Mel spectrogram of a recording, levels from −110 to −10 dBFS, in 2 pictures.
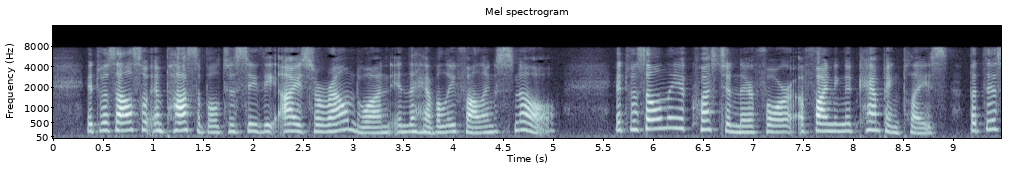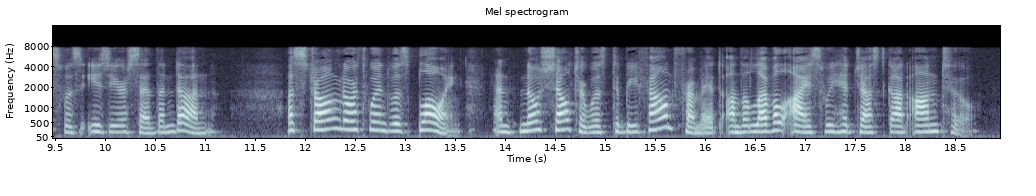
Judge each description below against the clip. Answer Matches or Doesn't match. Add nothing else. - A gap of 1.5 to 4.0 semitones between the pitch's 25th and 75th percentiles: Doesn't match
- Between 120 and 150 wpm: Doesn't match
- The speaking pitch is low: Doesn't match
